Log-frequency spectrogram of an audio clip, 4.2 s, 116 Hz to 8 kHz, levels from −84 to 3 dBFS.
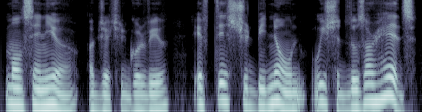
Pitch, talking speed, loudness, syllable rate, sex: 135 Hz, 185 wpm, -19 LUFS, 5.1 syllables/s, male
